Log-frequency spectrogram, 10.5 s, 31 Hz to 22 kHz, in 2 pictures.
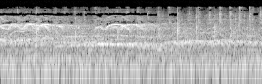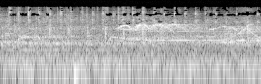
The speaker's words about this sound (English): This is what happens every day when the healthcare workers are done with work around 7 p.m. Everyone that is self-isolation in their homes go out to their balconies and give a round of applause at 7 p.m. every night. This is what it sounds like.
